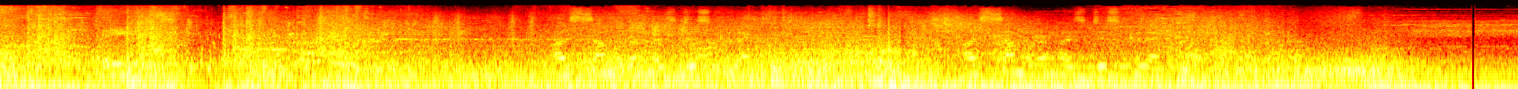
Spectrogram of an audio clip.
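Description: Spell blasts and hits crackle in a fantasy battle game.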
